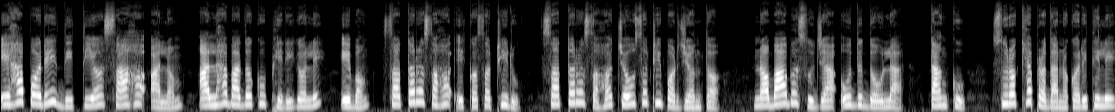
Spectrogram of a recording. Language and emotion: Odia, neutral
